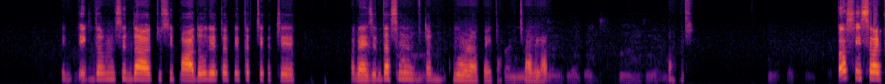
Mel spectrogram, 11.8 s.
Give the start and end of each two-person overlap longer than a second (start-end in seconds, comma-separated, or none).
none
